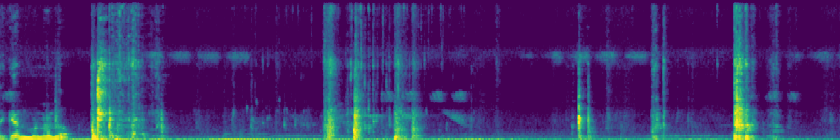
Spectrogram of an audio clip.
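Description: A metal ladle scrapes and clinks against a cooking pot.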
